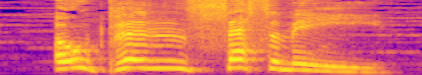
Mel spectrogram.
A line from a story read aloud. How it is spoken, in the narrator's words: shouted the leader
